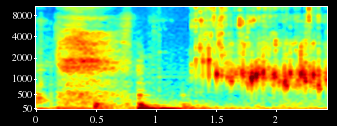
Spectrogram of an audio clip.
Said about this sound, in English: I'm going to pour it into the glass. Let's see if you can pick this up or not.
